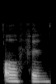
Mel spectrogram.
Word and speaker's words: often: But I would say probably about 80% of people miss out the T.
